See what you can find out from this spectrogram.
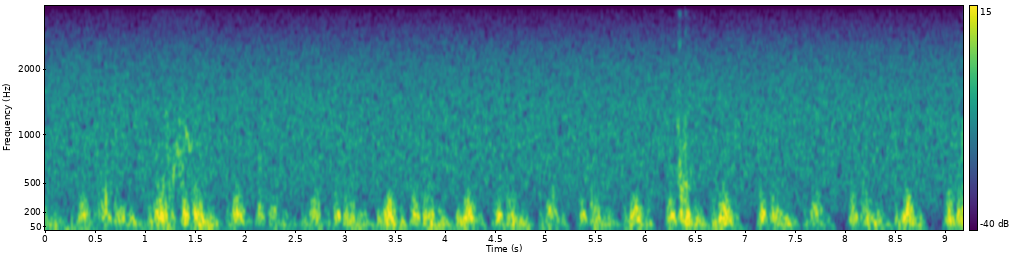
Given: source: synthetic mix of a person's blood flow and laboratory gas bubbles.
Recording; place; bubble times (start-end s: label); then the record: Doppler ultrasound of blood flow; precordium
0.50-0.67 s: bubbles
1.06-1.61 s: bubbles
2.12-2.19 s: bubbles
2.27-2.33 s: bubbles
6.31-6.50 s: bubbles
From the record:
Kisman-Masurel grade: 123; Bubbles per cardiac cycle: 1 to 2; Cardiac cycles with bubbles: 10 to 50%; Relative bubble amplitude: loud (0.450 to 0.775); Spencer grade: 2 (many but less than half of the cardiac periods contain bubble signals, singularly or in groups); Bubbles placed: anywhere in the cardiac cycle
